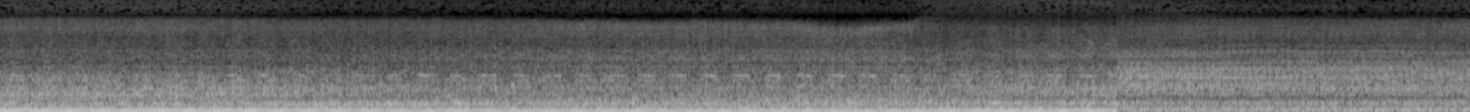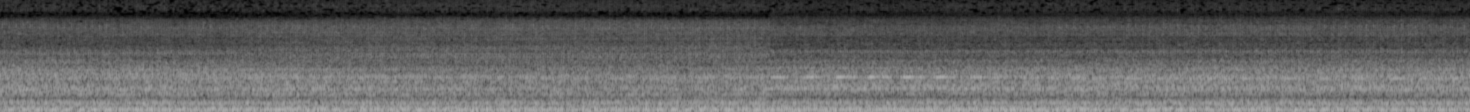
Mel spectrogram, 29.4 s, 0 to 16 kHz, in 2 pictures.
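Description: Fiat 480 tractor's three-cylinder diesel engine running steadily under load, driving a wheat thresher, with the thresher's own machinery hum. A deep steady hum dominates at first, then about eleven seconds in the sound changes suddenly to the engine's rapid, even firing beat.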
